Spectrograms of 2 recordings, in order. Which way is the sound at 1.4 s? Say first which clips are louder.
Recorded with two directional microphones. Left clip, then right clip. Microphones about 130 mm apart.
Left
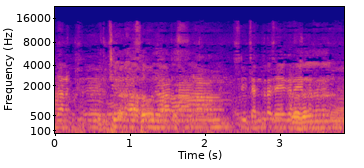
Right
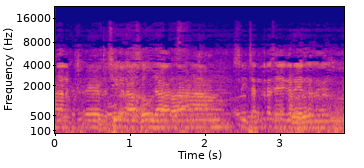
Right 1 dB; 30° right (ahead or behind).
